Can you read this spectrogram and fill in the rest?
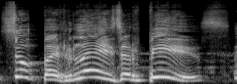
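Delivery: laughing squeaky voice. Pretend. Laughing high mock voice.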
